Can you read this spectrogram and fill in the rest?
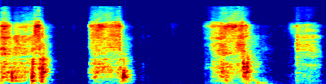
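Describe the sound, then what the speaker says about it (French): A sponge scrapes across a card in four separate rough strokes, each about half a second long with short pauses between them, close and fairly loud with no talking. "une éponge. Et on gratte."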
